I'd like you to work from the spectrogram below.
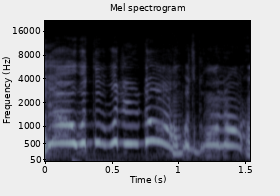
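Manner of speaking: sudden high, fast exclamation; passionate outburst. Shown as a demonstration. Father reacting to his kid with passion. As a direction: burst out in heated disbelief. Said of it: "I get passion".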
